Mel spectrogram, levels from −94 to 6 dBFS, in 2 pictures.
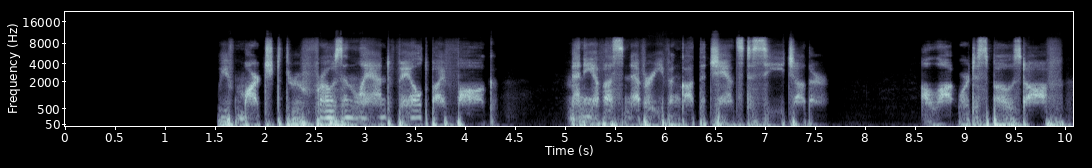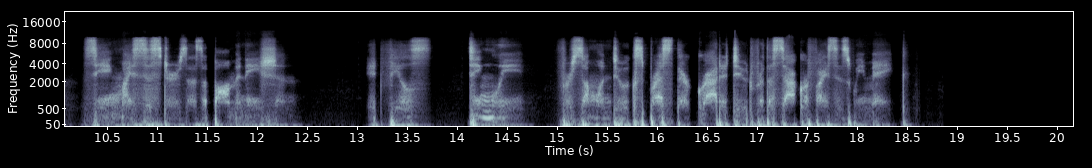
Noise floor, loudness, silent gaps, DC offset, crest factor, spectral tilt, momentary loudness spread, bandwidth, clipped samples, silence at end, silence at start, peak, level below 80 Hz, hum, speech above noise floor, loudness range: -77 dBFS; -20 LUFS; none; under 0.1%; 22 dB; -1.5 dB/octave; 15 LU; 10 kHz; under 0.1%; 1.65 s; 1.55 s; -2 dBFS; -30 dBFS; none; 56 dB; 5 LU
